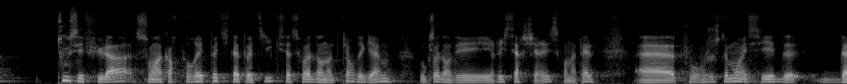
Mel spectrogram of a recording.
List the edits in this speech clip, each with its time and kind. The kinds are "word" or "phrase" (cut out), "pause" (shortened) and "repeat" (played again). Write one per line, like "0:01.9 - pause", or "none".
0:04.3 - word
